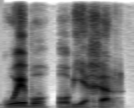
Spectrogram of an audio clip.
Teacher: Sí, este ocurre por un fenómeno de inercia, cuando la B o la V se encuentran atrapadas entre dos vocales, por ejemplo en la palabra huevo o viajar. El aire ya viene fluyendo por las vocales, así que los labios intentan cerrarse, pero no lo logran por completo. Se acercan apenas lo suficiente para rozar el aire, creando un sonido mucho más continuo y sin esa explosión inicial. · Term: aproximante bilabial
